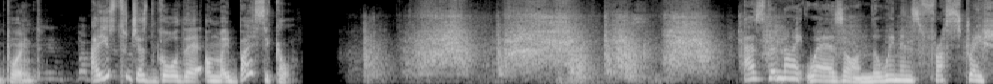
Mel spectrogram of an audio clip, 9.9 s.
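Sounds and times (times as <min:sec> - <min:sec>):
speech: 0:00.0 - 0:03.0, 0:07.5 - 0:09.9
baking trays being scraped: 0:03.4 - 0:09.9.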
